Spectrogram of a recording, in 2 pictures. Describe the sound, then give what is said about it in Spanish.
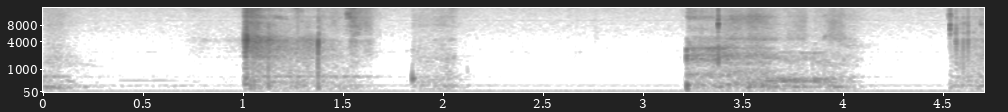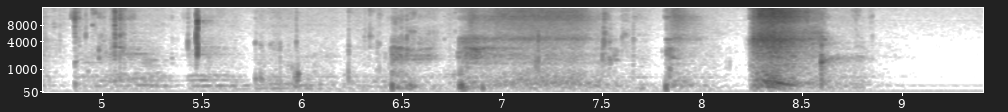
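Someone drinks water: a series of sips, gulps and swallows broken up by breaths through the nose, ending with a louder, sharper burst. “Tengo que tomar agua.”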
